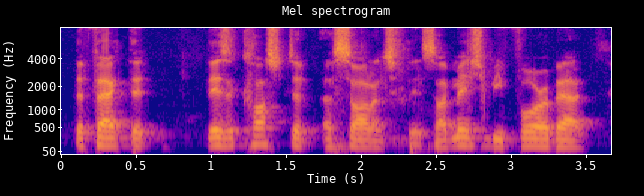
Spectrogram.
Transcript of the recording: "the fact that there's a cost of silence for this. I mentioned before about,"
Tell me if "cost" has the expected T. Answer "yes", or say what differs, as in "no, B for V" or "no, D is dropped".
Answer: yes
